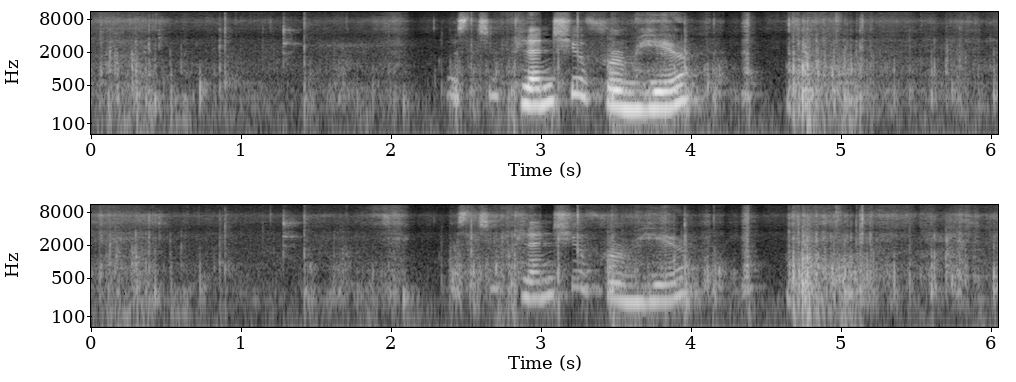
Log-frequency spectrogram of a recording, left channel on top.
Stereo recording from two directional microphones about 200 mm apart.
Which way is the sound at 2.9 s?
45° left (ahead or behind).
